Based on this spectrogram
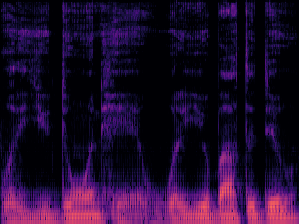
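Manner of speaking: mock sinister, menacing, evil, threatening tone. Retelling a show scene, quoting the villain: imitating a menacing voice. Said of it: "Real menacing, real evil".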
